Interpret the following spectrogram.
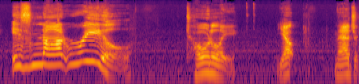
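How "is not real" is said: very high, slow, deliberate, very stretched and drawn out. A man repeats his point to someone not hearing him, spoken slowly. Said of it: "he spoke slow".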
